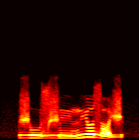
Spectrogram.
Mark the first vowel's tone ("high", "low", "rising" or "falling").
low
